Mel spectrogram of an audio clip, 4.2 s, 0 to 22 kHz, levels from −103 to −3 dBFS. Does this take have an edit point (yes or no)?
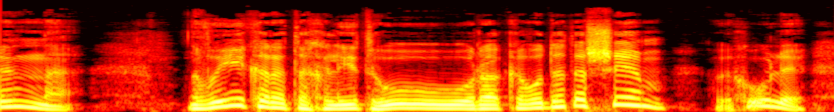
no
